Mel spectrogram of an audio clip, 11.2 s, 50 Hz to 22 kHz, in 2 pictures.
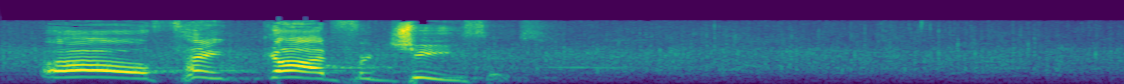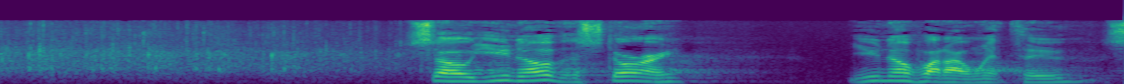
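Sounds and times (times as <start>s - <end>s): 
audience clapping in a reverberant church: 0.0s - 8.0s
speech: 0.2s - 2.8s, 7.8s - 9.1s, 9.9s - 11.2s.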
